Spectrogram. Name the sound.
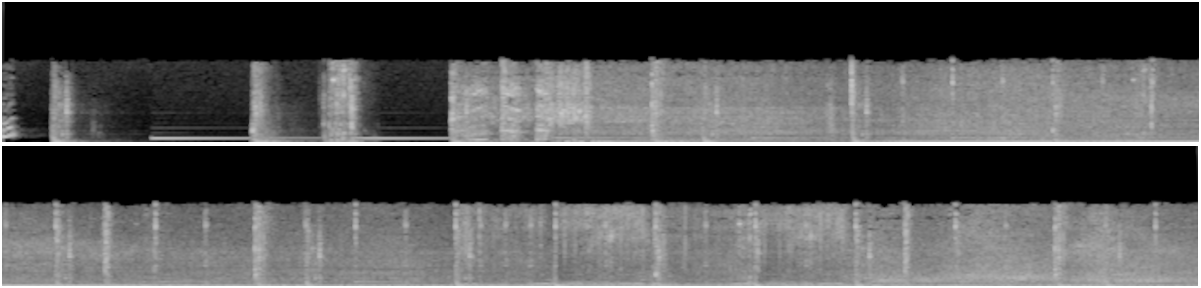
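car driving on road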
